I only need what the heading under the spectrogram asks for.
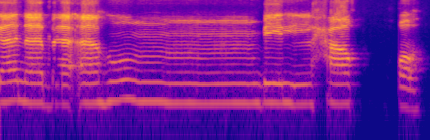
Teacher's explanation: جی نحن نقص عليك نبأهم بالحق نبأهم یہاں پہ آپ نے اخفا کرنا ہے اخفا شفوی کیونکہ میم ساکنہ کے بعد جب با آ جائے تو وہاں پہ لائٹ نیزل ساؤنڈ ہوتا ہے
